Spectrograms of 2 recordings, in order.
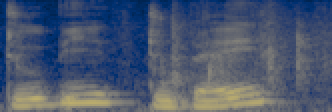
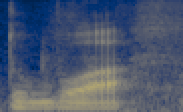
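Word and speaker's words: Dubey: I'm pretty sure that Schaldenbrand is a German pronounced thing. Schaldenbrand. Yeah, I think. But Duby, no, it's not Dubois.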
